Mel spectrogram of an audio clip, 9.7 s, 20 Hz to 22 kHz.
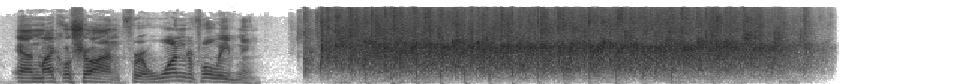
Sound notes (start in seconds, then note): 3.0 attendees applauding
